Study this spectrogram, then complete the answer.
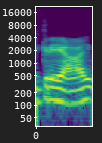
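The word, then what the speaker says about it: Graeae: you go on to grey eye which is um www dot gray which is spelled g-r-a-e-a-e dot org and the head of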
